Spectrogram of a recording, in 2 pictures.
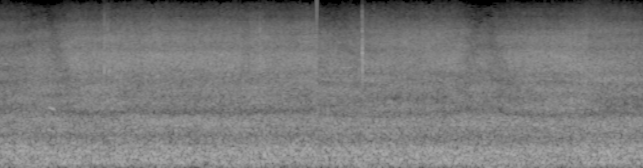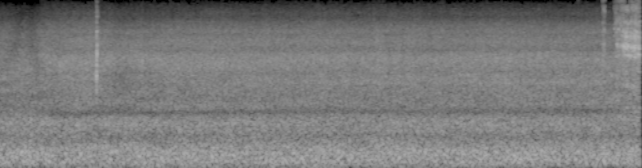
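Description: Steady, unbroken roar of river water pouring through a dam spillway and churning below it.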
